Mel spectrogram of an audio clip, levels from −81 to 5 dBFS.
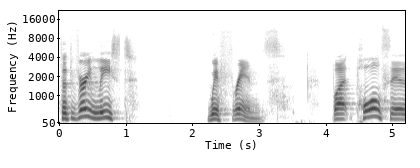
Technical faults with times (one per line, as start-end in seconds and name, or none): none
